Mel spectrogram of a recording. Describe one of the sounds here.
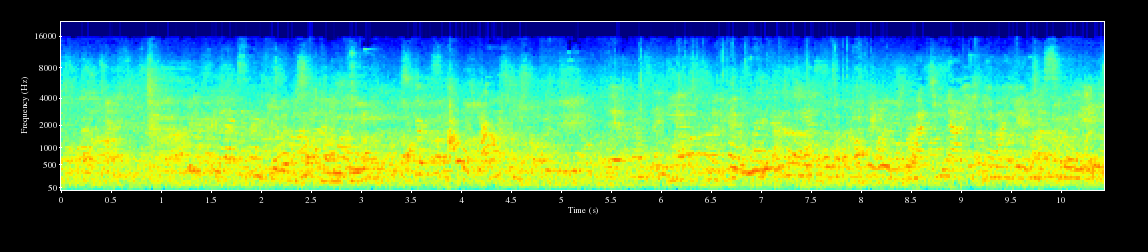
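A crowd of adults chatters nearby indoors.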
